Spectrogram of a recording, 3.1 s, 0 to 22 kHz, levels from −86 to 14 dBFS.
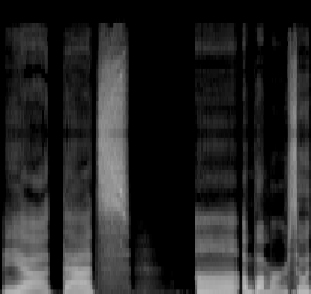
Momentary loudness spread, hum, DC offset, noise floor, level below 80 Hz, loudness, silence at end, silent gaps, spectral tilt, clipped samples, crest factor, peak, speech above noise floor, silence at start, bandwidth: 4 LU; none; under 0.1%; -66 dBFS; -52 dBFS; -19 LUFS; 0 s; none; -4 dB/octave; under 0.1%; 16 dB; -4 dBFS; 48 dB; 0 s; over 20 kHz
